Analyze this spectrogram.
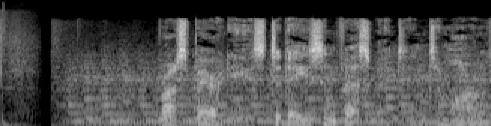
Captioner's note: voiceover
